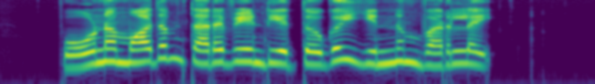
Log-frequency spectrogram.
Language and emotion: Tamil, sad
